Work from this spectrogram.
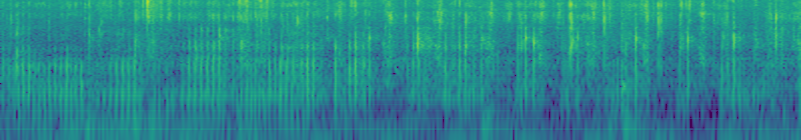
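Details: Young cat eats egg yolk, a continuous low purr running under busy wet licking, chewing and lip-smacking noises in a quiet indoor space.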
